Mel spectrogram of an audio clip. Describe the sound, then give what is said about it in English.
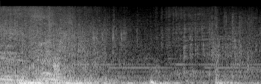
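A wyvern slams down onto the roof of Teddy Boy's Customs: a heavy, booming slam with a deep rumble, followed by rattling, clattering debris and a couple of smaller thuds as it settles. No voices. “And it slams down hard on the roof.”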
